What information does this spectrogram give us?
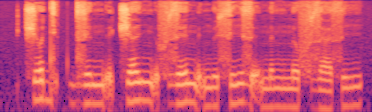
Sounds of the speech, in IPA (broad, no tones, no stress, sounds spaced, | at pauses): t͡ʃ ə dʲ ɛ̰ t d͡z ɪ ŋ ḛ t͡ʃ ɛ i̯ ŋ ḛ f z e n ḛ ŋ y s i z ḛ n ɛ ŋ n ə f z æ s i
